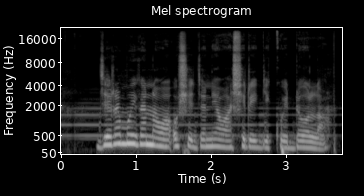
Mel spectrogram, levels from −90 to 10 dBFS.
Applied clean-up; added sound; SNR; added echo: neural mask model RNNoise.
